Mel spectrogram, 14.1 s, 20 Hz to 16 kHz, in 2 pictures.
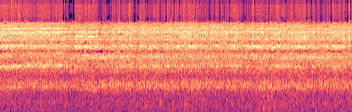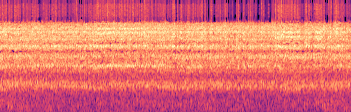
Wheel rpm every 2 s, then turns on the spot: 220, 230, 230, 230, 230, 230, 230.
none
